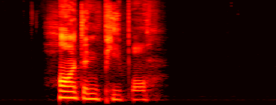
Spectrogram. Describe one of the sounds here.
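A young man speaks briefly and with animation, close to a microphone.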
